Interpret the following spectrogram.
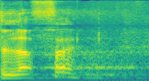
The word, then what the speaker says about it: Leuven: and living um although my dutch teacher insists it's luffa don't push the ends and always pronounce the v's as f's so i come here and say luffa and you all say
